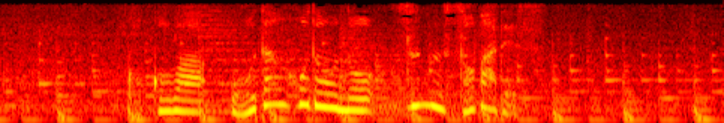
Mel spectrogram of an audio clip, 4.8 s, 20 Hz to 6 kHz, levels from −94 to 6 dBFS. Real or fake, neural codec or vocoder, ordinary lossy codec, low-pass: real; none; none; 5.4 kHz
